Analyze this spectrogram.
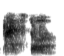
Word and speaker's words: Pastore: So Daddy said it's Pastore. He dropped the E. He didn't take the E away, but he never pronounced it again.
